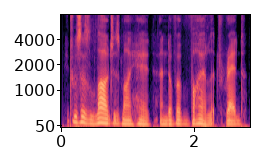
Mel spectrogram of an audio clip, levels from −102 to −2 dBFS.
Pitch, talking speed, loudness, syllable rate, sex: 105 Hz, 255 wpm, -22 LUFS, 5.5 syllables/s, male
